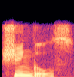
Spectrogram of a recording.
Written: shingles

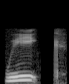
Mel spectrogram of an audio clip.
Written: weak

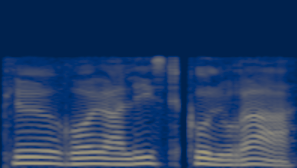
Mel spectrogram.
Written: plus royaliste que le roi

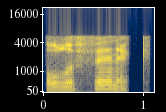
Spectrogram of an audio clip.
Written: olefinic

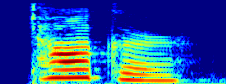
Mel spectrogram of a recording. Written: talker

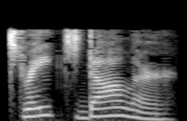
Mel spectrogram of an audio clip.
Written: straits dollar

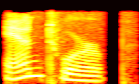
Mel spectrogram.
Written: Antwerp

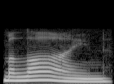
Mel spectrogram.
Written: malign

